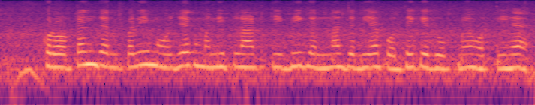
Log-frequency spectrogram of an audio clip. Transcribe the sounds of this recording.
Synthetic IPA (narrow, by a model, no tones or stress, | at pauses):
kɾoːʈənd͡ʒəlpəɾimoːd͡ʒəkməniplaːʈkibʱiɡənːad͡ʒəlijapoːd̪ʱekeɾuːpmẽɦoːt̪iɦɛː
